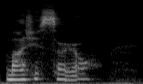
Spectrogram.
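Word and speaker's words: 맛있어요: So, this one kind of combines with the next one in because it doesn't have the pronunciation. It's a vowel, right? Put it in. And also this one connects to the next one. Put it in. So, it's like it's it sounds like pudding. Put it in. Put it in. Put it in, right? So, it's like that. Instead of saying mashisoyo, we say mashisoyo.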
